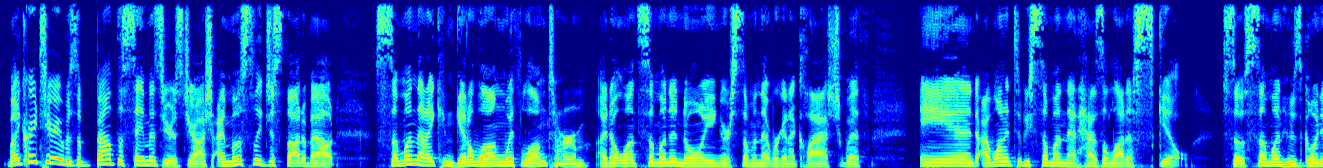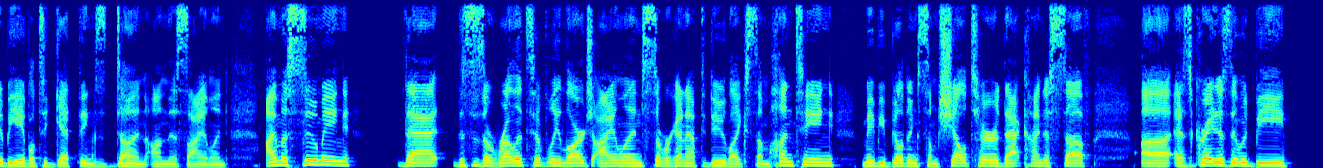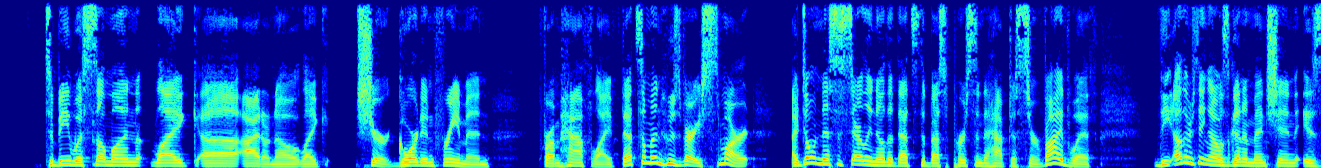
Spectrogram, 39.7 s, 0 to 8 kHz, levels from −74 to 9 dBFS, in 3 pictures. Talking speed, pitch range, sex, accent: 210 wpm, 120-150 Hz, male, American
